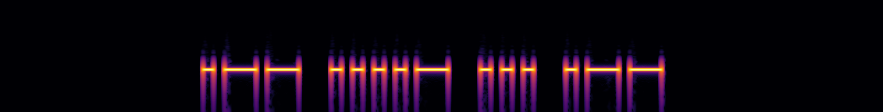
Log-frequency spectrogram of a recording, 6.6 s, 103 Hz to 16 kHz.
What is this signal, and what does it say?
Morse code, heard as a keyed tone, about 15 wpm, 700 Hz. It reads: W4SW
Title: USA Call Signs - 4 Characters - Repeated 3x - 15wpm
